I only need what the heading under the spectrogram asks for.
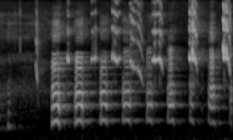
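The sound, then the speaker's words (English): A bird call whistle worn on the neck is blown, giving a quick run of loud, warbling chirps, about seven bright pulses in rapid succession, with no one talking. “This is a bird call.”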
